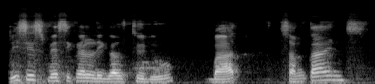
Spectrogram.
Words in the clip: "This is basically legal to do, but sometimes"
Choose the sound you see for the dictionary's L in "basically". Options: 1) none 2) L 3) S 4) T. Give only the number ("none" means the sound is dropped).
1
